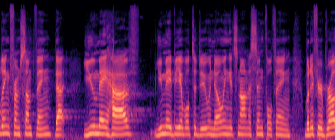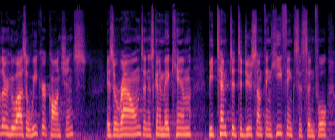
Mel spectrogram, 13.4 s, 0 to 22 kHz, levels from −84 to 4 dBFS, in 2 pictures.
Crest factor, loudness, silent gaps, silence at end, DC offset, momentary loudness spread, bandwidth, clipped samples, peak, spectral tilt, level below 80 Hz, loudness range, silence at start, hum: 18 dB; -18 LUFS; none; 0.05 s; under 0.1%; 10 LU; 18.5 kHz; under 0.1%; 0 dBFS; -5.5 dB/octave; -48 dBFS; 3 LU; 0 s; none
